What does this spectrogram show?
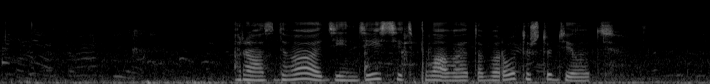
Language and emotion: Russian, neutral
